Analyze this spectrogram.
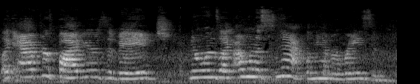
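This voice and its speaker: Over noticeable background noise, a woman speaks fairly quickly in a raised, projected voice with ordinary pitch variation. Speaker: comedian. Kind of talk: casual chat. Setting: stage with audience. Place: stage.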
